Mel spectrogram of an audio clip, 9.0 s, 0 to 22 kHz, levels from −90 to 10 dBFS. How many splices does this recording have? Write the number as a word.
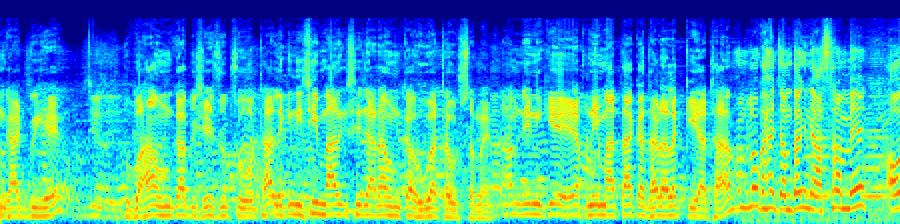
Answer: two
